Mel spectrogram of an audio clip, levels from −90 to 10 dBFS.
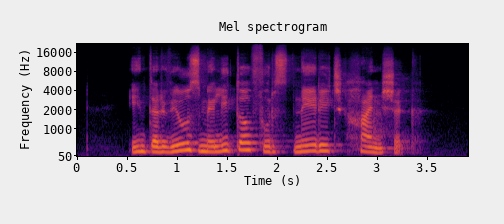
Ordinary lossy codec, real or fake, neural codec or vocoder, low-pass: none; fake; codec, 44.1 kHz, 7.8 kbps, DAC; none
